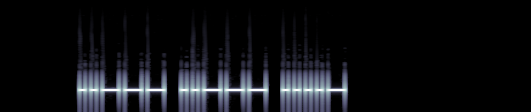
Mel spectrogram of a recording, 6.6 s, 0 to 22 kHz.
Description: Morse code, heard as a keyed tone, about 17 wpm, 700 Hz. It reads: 224
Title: Common Cut Numbers - 3-Digit 17wpm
